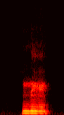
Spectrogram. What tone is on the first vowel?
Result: high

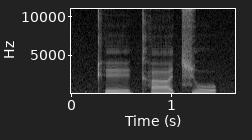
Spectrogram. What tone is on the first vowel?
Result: falling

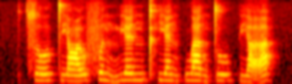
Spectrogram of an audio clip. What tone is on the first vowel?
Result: rising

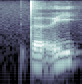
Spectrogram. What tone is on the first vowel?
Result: rising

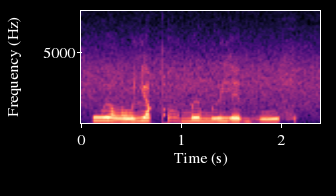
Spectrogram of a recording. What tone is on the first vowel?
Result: falling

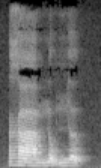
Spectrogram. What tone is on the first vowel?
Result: low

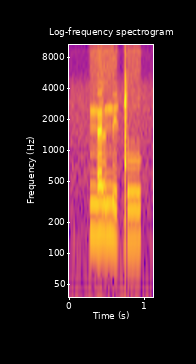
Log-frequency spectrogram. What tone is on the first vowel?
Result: high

